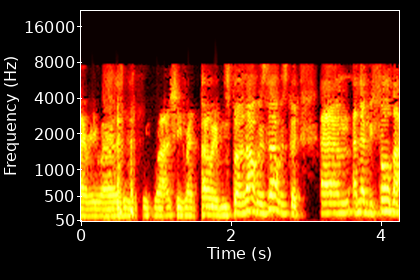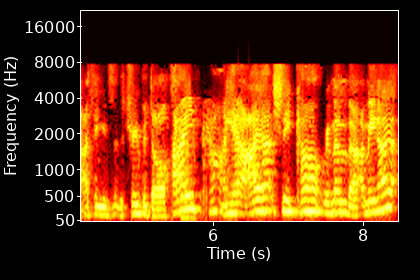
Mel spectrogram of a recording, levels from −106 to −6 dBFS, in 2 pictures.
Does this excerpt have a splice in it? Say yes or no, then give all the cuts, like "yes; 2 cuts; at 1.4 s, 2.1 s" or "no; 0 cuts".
yes; 1 cut; at 5.4 s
